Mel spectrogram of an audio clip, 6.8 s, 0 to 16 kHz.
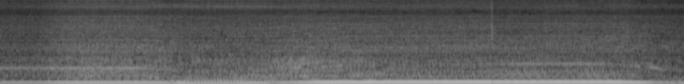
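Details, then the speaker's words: Honda Civic 1.7 VTEC after VTEC solenoid replacement/rebuild for an oil leak, revved and solenoid energized: smooth idle steps up in pitch for a few seconds then drops back evenly as solenoid switches; solenoid working, no more leak. "you here the changeing idle you can tell that I'm energizing it"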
